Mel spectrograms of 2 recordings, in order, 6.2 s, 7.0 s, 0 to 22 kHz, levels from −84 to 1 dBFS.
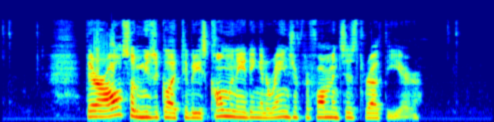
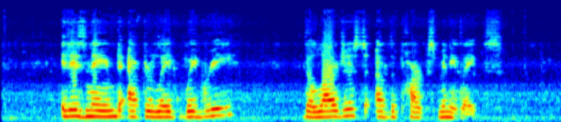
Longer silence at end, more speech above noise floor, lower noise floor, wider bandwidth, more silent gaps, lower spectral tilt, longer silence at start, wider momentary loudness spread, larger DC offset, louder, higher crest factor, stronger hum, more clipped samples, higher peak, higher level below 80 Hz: about the same, 0.95 s vs 1.05 s; first, 44 dB vs 34 dB; first, -59 dBFS vs -47 dBFS; about the same, 11.5 kHz vs 11.5 kHz; neither; second, -5 dB/octave vs -7.5 dB/octave; about the same, 0.7 s vs 0.75 s; first, 14 LU vs 9 LU; neither; about the same, -14 LUFS vs -13 LUFS; about the same, 16 dB vs 14 dB; neither; neither; about the same, 0 dBFS vs 0 dBFS; about the same, -58 dBFS vs -54 dBFS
